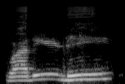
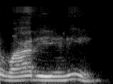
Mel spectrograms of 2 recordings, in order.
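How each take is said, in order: First: वारिणी said slowly with the णी syllable drawn out long; slow वारिणी, lengthening णी. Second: वारिणी said slowly with the री syllable drawn out long; slow वारिणी, lengthening री. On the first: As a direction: stretch the end of वारिणी, the णी held. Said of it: "ण को दीर्घ करना है इसमें". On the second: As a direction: stretch the middle of वारिणी, the री held. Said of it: "उसमें र को दीर्घ करना है". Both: Shown as a demonstration.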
